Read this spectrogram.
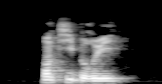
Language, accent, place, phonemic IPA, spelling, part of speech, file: French, France, Lyon, /ɑ̃.ti.bʁɥi/, antibruit, adjective, LL-Q150 (fra)-antibruit.wav
- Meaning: antinoise (that muffles sound)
